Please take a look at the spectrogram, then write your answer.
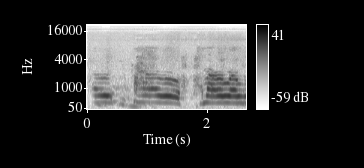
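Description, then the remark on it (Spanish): A person imitates a cat in heat with three long, wavering yowls, loud, each rising and bending in pitch before trailing off. “Era un gato en celo.”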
